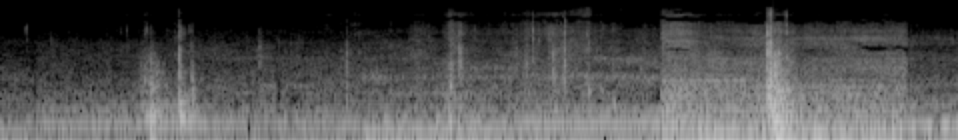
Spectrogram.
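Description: Car engine idling with a steady low hum, with a few clicks and knocks over it, the loudest about four seconds in.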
